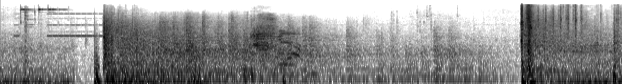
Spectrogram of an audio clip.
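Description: A rifle fires a loud, sharp shot that booms and echoes away.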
